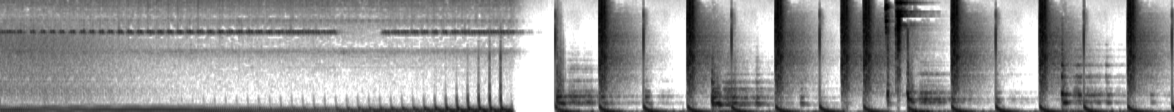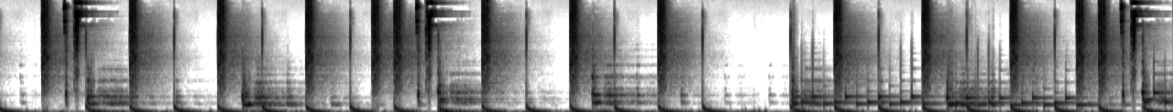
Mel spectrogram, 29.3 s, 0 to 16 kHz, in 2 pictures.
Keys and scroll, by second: 1.3 g, 1.4 y, 1.9 x, 6.3 g, 6.5 x, 7.3 Escape, 9.8 g, 9.9 x, 11.8 alt+a, 17.5 \.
